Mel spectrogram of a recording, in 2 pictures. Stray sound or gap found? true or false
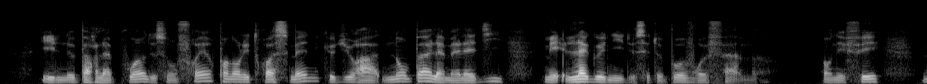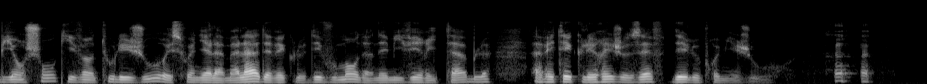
true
